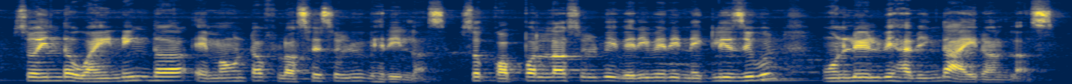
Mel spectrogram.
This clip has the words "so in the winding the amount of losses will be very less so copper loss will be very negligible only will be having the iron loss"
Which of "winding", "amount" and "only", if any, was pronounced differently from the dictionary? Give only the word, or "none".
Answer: none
